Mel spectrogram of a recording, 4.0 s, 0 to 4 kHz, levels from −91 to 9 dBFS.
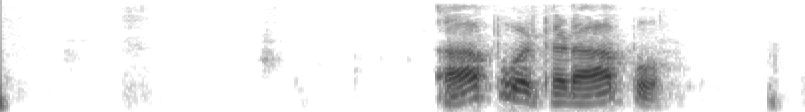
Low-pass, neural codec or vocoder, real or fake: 3.6 kHz; none; real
